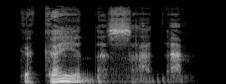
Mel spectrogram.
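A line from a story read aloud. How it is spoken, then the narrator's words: Irritated mutter. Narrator (Russian): пробормотал Пуаро раздраженно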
